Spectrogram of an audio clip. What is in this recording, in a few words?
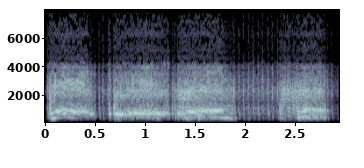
damaged pilot, mood med, speech; War Thunder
